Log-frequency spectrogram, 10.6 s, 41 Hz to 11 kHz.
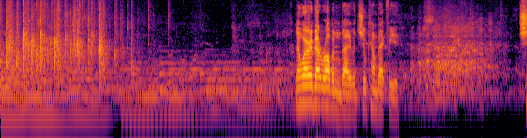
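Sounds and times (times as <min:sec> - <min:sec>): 
church audience clapping during a morning service: 0:00.0 - 0:03.6
laughter: 0:04.6 - 0:06.3, 0:07.2 - 0:10.2
speech: 0:05.9 - 0:08.1.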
